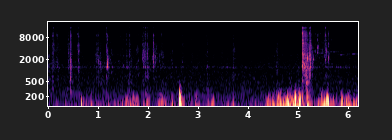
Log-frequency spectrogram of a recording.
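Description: Small clicks and rustles of handling, then water splashing and sloshing about five seconds in at the water's edge, as a green keep net with freshly caught tilapia is dealt with.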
